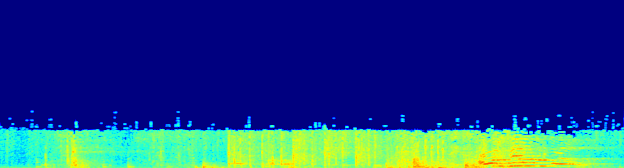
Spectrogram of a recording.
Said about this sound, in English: Just lift the window up.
